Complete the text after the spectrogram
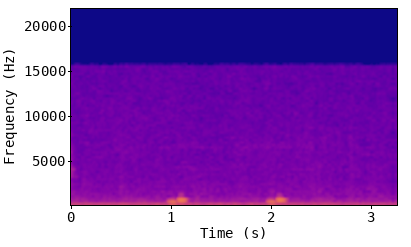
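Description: A short electronic chime sounds twice as a game menu opens.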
